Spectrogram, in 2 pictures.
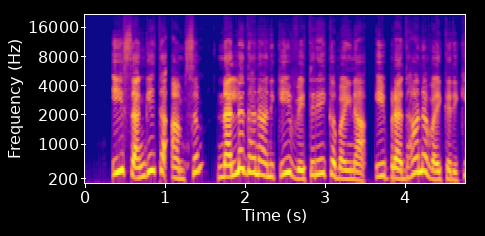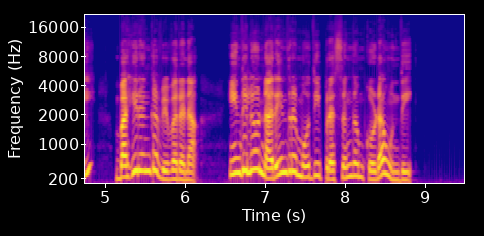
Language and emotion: Telugu, neutral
